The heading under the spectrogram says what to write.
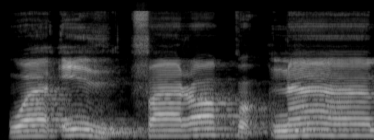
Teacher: Di sini ada dzal seperti yang tadi di awal ini, tidak boleh kita pentalkan karena ini huruf dzal, bukan huruf yang dipentalkan atau dipantulkan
